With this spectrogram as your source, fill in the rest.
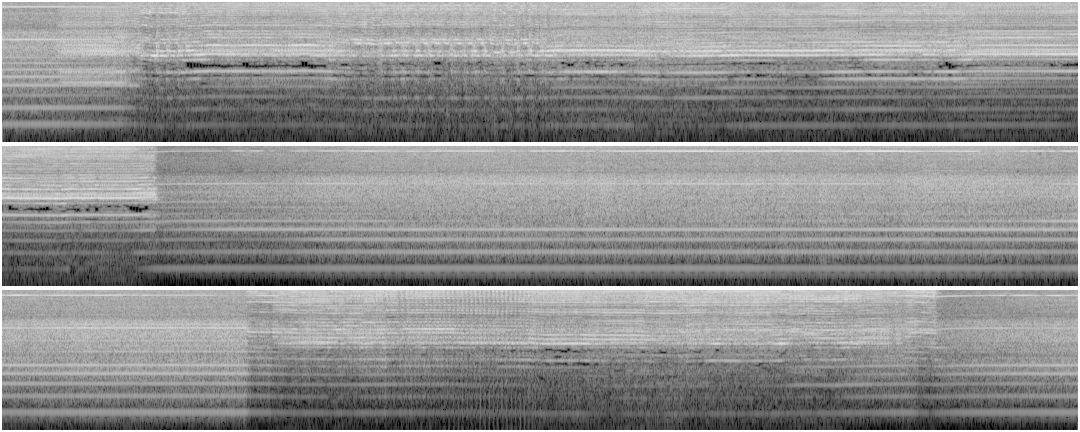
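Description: A cutting disc grinds harshly against thin metal.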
